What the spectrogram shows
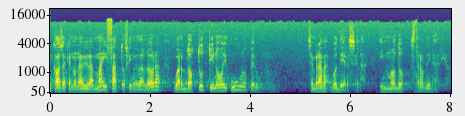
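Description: A man narrating a novella aloud in an expressive, dramatic way, live on stage in a large hall. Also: on the low side, creaky, breathy edge. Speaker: reader. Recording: long hall reverb.

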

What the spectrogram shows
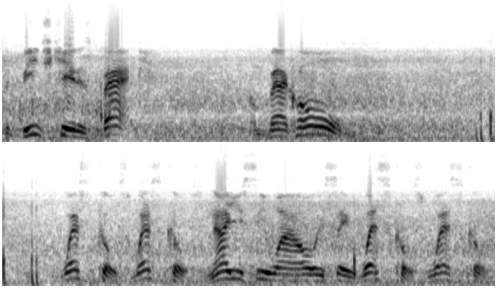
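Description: Slow-talking playful man. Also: a little high, expressive. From Southern California. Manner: playful, laughing, hype talk. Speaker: vlogger. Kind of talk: casual selfie vlog. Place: in a car, then outdoors at a beach. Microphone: phone held at arm's length. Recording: phone audio with clear outdoor noise.

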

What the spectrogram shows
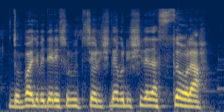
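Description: A woman's voice: on the high side, level tone, racing, a little mellow. A woman giving casual, chatty commentary on her gameplay, thinking aloud and exclaiming as she goes. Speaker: gamer.

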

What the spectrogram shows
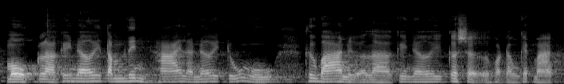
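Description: A travel vlogger with a steady, medium-pitched voice at normal speed gives an enthusiastic, casual guided tour inside a limestone cave. He addresses viewers often, and the cave echoes with long reverb.

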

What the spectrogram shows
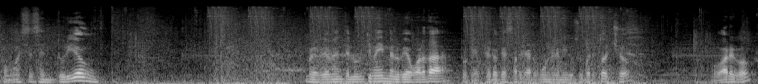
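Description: A man comments casually on a video game, hoarse from a cold. He jokes, swears and taunts enemies, with game music and gunfire loud behind him. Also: medium pitch, steady tone, fairly quick, pauses often. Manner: joking, swearing, talks to enemies. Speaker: gameplay commentator.

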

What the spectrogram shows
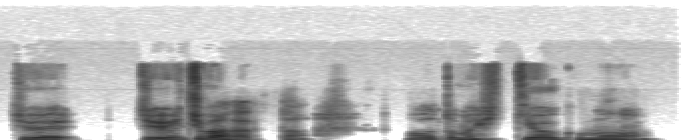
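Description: Chatty young woman teaching, slightly high. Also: steady tone, measured pace, creaky, a little mellow, no echo, clean studio sound. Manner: chatty, thinks aloud, laughs often. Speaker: Japanese teacher. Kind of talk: casual live online lesson.

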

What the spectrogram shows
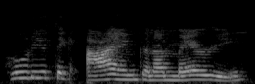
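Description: A woman's voice: on the high side, measured pace, fairly bright tone. A young woman bantering casually and playfully with a friend, repeating her phrases to be understood. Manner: repeats phrases to a partner who can't hear. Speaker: challenge video participant. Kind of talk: casual playful banter in a lip-reading game. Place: small bedroom, indoors.

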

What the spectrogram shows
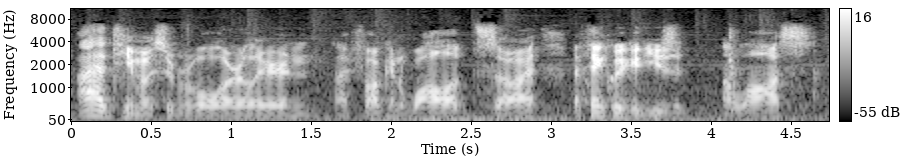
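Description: Bright-voiced young man gaming with friends. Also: sits low, fairly quick, lo-fi sound, soft background music. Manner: crude, joking, laid-back. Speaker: gaming streamer. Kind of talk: casual gaming banter.

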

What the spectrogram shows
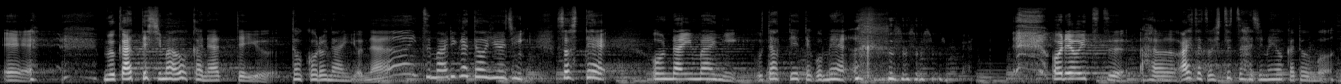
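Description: A woman's voice: fairly high pitch, animated, moderate pace. A woman hosting a karaoke livestream and chatting casually, using an archaic regal way of talking and playfully greeting viewers one by one. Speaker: virtual streamer hosting a karaoke stream. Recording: reverb-heavy with music playing behind.

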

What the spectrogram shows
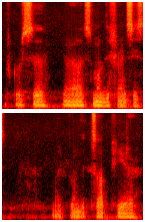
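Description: Man, knife collector vlog, mumbled and halting, low flat voice. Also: gravelly, slight background noise. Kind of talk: casual show-and-tell.

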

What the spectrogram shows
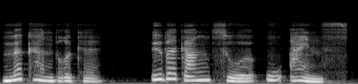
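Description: A woman's station calls come over a train intercom, each one slow and deliberate. Her voice sits fairly low. The sound is dull and lo-fi, with piano music clearly behind it. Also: animated. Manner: measured, clipped station calls. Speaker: train announcer. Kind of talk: recorded station announcements.

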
